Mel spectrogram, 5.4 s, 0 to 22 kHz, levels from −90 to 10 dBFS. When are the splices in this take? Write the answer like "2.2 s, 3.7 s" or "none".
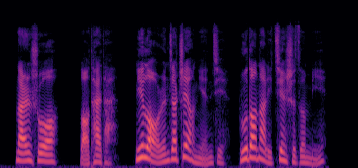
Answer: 1.0 s, 1.9 s, 3.5 s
